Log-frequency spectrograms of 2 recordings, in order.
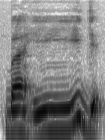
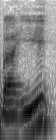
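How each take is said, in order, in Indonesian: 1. Konsonan terakhir berakhir dengan pantulan gema. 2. Konsonan terakhir berhenti tanpa pantulan gema. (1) "tapi bahij" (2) "bukan bahij"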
